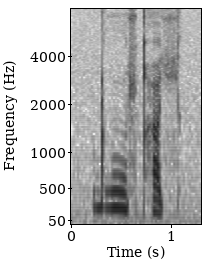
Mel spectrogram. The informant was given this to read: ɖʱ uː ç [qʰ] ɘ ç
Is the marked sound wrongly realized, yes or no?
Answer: no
